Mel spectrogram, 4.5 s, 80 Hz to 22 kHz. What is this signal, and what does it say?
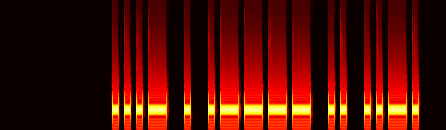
Morse code, heard as a keyed tone, about 20 wpm, 700 Hz. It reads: VE1IF
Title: DXCC-100 Call Signs - 5 Characters - 20wpm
